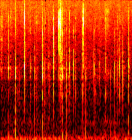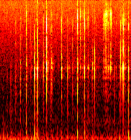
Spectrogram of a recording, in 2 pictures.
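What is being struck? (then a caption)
Wooden picture frame. Long orange fingernails tap and scratch along the wooden sides of a rustic wooden picture frame held up in the air. The result is a quiet, rapid string of dry, sharp clicks and scrapes with bright edges, each dying away almost at once, over a faint, steady low hum.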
